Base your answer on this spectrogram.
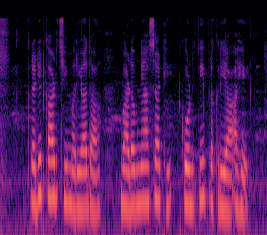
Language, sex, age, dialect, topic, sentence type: Marathi, female, 41-45, Standard Marathi, banking, question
